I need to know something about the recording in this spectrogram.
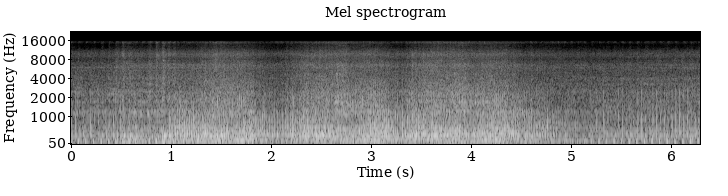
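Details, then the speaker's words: Honda Beat FI eSP after replacing the worn connecting-rod big-end bearing that caused a humming drone: smooth, even run with a steady low hum and no droning or whirring from the crank; back to normal. "Oke teman-teman jadi suara sudahah normal ya jadi penyebab tadi bunyi denggung itu kelahar askrknya yang minta ganti itu saya ganti"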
